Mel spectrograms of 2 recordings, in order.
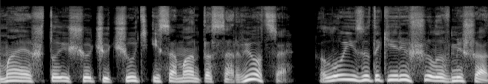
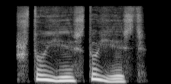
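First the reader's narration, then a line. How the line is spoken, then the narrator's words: Heavy sigh. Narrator (Russian): тяжело вздохнула Луиза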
